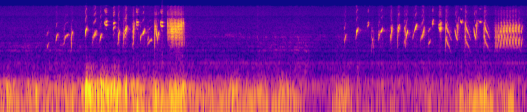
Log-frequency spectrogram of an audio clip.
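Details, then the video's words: Caged veteran European goldfinch, in strong song after the moult, pouring out rapid twittering chirps and a dense buzzy trill, a pause, then more fast tinkling notes ending in another buzzy burst. "Canto del jilguero "el arrugao""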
